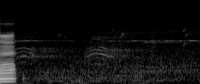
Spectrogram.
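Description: Quiet outdoor background with a faint, short bird chirp about a second in, over a faint steady high tone. A man's voice finishes a word at the very start.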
